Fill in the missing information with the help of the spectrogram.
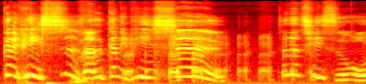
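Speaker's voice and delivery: high, loud outraged outburst; furious rant. Real, not acted. Venting to a friend about gym critics, loud and high-pitched fury.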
